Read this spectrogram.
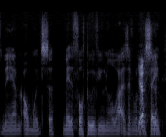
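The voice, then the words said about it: Strong regional accent, less clearly spoken. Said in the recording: “our strange accents, particularly mine. Fisher's a bit more clearly spoken than I am”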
